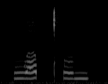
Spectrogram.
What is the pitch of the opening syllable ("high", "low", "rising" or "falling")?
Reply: rising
